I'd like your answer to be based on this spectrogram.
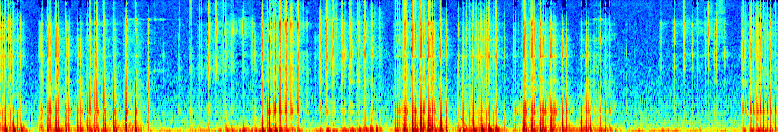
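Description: Long nails tap rapidly in bursts on the sides of a ribbed, beehive-shaped glass jar full of honey, held in the hands with its glass lid and dipper in place. The result is dense clusters of dull, low-heavy clicks with bright ticking edges, separated by short quiet pauses.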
